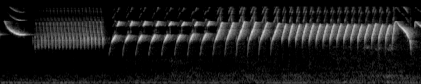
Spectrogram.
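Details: Belgian canary song used for training canaries to sing: a high descending slur, a dense buzzy roll, then a long fast series of rising chips that speeds into a bright rattling trill.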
